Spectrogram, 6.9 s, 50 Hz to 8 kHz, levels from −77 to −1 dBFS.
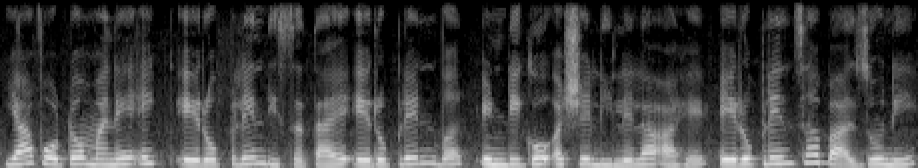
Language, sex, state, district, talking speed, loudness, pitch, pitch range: Marathi, female, Maharashtra, Aurangabad, 120 wpm, -18 LUFS, 265 Hz, 250-290 Hz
